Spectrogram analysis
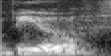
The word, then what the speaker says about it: Beal: The strike began with help from Northern Union organizers Fred, how you pronounce that? Beal.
